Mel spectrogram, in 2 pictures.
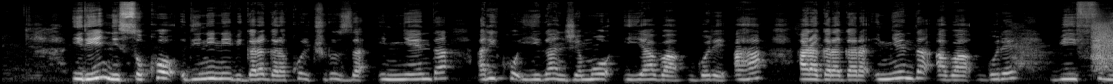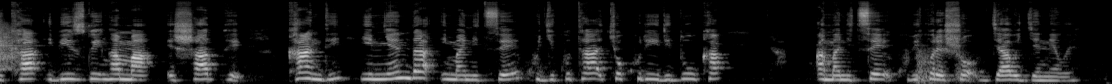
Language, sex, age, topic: Kinyarwanda, female, 18-24, finance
